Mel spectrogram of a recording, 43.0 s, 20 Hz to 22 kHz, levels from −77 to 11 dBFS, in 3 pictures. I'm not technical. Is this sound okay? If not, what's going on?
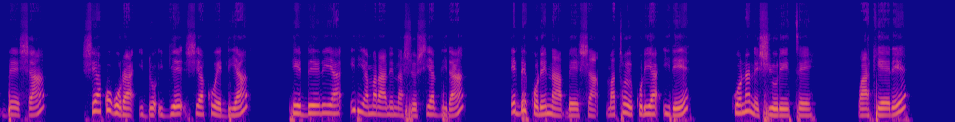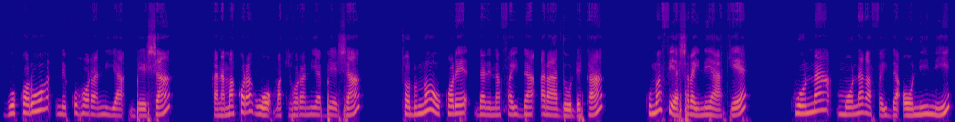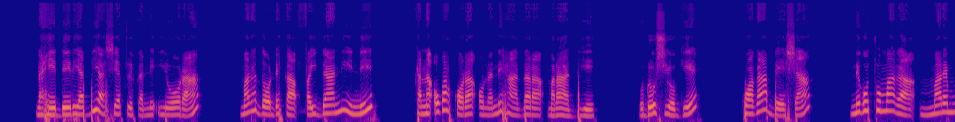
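No. This speech was likely squeezed hard into a small file at some point and later saved again as a large, high-quality file. That's low-bitrate audio saved at a high bitrate. The bigger file can't bring back what was lost, so the whole recording keeps the flaws from that earlier squeeze.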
